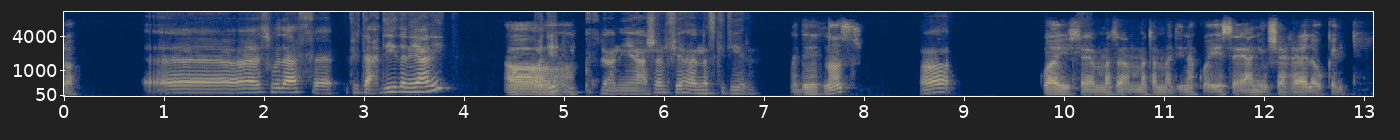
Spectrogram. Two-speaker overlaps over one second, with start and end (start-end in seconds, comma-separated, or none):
none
